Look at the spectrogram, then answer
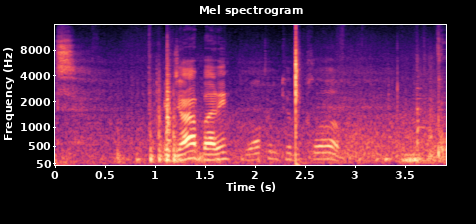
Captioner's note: slapping five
